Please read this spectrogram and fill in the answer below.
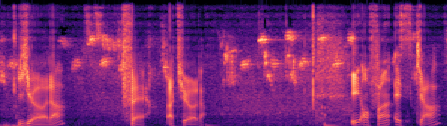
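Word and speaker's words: göra: Ou alors Yara. Yara.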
